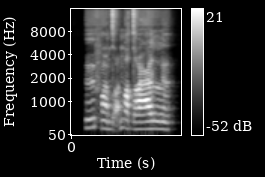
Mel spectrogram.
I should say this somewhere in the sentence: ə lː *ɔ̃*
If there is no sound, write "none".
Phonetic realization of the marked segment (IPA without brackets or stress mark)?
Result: ə̃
